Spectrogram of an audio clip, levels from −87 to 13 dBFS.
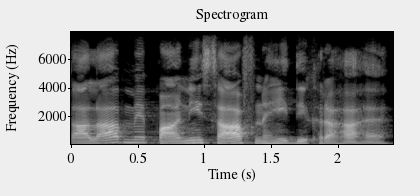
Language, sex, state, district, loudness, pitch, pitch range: Hindi, male, Jharkhand, Ranchi, -19 LUFS, 135 Hz, 115-160 Hz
